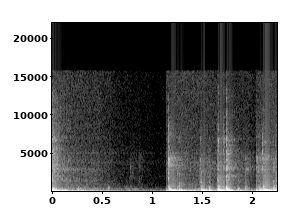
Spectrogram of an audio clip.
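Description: Typing on a computer keyboard: a quick run of keystrokes that starts about a second in.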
